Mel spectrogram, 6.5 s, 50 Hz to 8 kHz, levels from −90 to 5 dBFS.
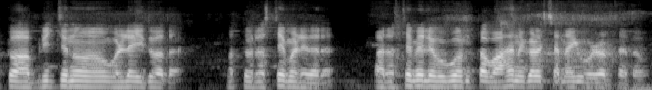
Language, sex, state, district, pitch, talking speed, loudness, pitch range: Kannada, male, Karnataka, Bijapur, 140 Hz, 155 wpm, -17 LUFS, 130-150 Hz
